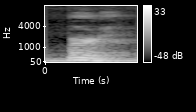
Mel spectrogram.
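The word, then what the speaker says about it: Boerne: So, our first word is, now then, you would pronounce that Bernie.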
